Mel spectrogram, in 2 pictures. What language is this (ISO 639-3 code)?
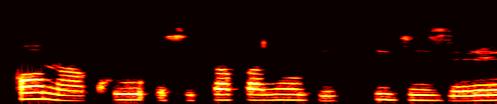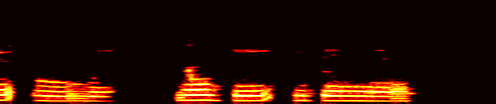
ibo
